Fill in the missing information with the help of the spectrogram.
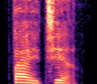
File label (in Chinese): "拜见", Chinese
